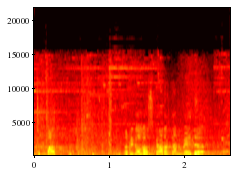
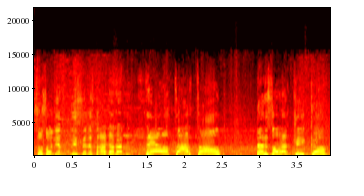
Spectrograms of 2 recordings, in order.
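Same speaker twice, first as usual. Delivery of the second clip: excited play-by-play; 5 semitones higher than usual. Real, not acted. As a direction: hype up the turtle fight. Caster calls turtle fight.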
